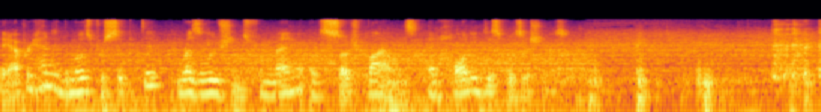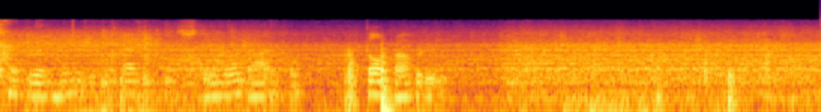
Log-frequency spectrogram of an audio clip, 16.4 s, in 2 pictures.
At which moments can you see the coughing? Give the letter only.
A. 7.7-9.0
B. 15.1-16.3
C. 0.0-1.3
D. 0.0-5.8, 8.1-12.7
A.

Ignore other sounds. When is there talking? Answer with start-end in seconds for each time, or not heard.
0.0-5.8, 8.1-12.7.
